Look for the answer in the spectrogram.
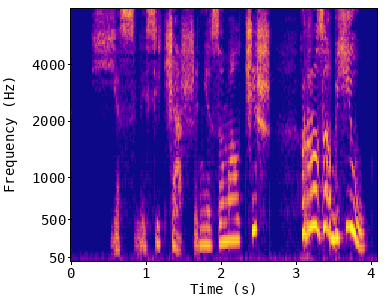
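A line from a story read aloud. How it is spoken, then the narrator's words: Menacing hiss. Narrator (Russian): прошипела Настя угрожающе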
